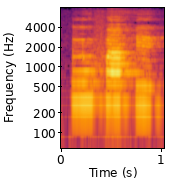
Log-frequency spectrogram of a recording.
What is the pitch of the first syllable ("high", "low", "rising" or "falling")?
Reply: high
